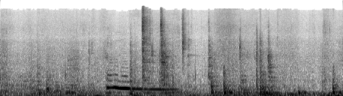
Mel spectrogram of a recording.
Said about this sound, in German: C'est l'ascenseur, heureusement qu'ils l'ont mis.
